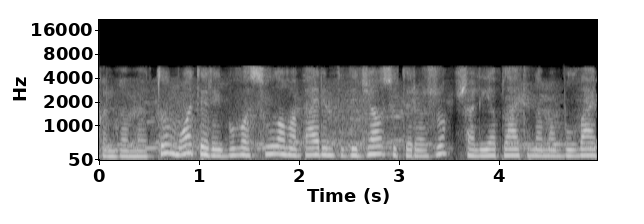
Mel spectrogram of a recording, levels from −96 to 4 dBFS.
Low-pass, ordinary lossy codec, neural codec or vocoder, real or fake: 5.4 kHz; AAC, 24 kbps; none; real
